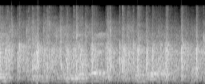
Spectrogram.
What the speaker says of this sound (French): je voudrais que vous puissiez l'applaudir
